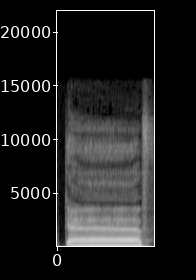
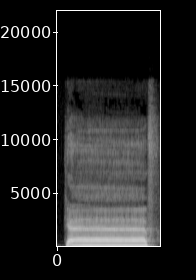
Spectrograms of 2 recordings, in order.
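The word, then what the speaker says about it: كاف: Calf উচ্চারণের ক্ষেত্রে অবশ্যই পাতলা করে উচ্চারণ করতে হবে এবং 3 আলিফ টেনে পড়তে হবে। আপনারা আমার সাথে চেষ্টা করুন। ক্যাফ। আবার বলুন ক্যাফ।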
